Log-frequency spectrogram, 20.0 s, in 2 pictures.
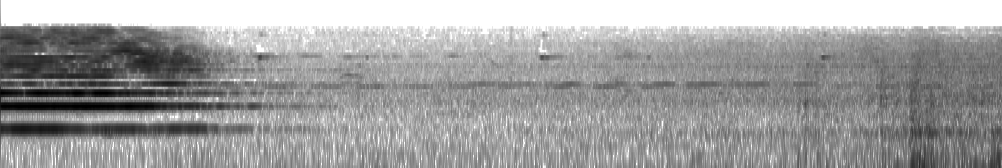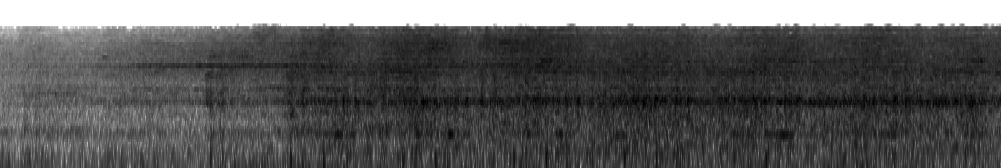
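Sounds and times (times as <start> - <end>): train whine: 0.0 - 20.0
train wheels rumbling on rails: 5.4 - 20.0.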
